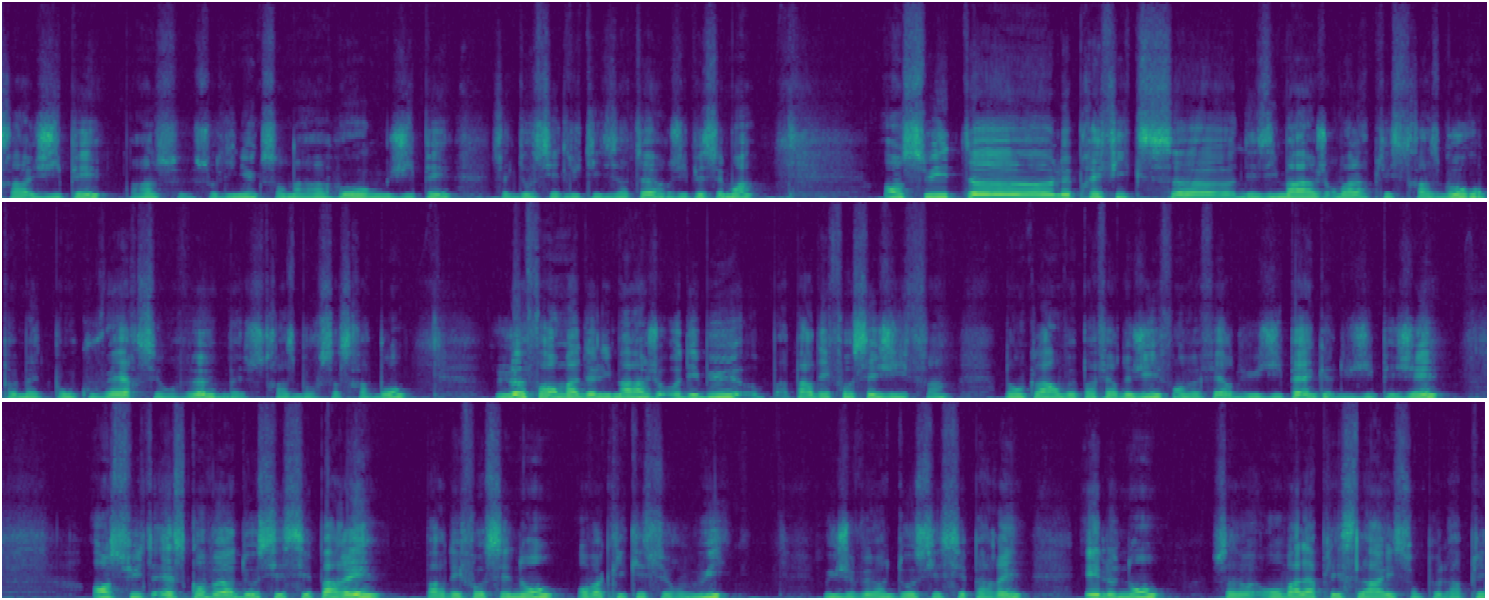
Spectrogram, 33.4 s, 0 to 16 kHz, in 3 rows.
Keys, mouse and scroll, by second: 0.1 click, 16.5 click, 21.3 click, 23.6 click, 27.1 click.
